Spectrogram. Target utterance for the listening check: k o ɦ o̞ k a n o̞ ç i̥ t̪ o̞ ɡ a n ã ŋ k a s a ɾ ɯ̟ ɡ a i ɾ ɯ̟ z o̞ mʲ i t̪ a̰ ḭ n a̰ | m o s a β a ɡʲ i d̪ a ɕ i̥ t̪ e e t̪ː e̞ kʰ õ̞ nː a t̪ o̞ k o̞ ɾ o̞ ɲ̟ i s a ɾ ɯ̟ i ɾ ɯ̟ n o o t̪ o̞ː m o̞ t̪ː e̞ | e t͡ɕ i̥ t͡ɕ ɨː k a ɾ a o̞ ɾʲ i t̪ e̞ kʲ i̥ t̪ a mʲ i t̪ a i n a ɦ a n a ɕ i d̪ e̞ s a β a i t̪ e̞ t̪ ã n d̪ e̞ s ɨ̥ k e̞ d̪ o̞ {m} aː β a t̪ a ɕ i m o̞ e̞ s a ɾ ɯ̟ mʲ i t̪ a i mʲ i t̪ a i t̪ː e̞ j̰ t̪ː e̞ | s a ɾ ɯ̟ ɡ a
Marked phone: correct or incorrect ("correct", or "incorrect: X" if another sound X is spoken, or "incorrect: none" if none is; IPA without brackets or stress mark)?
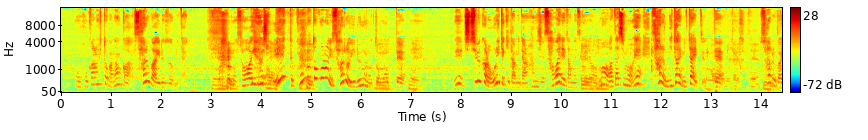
correct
